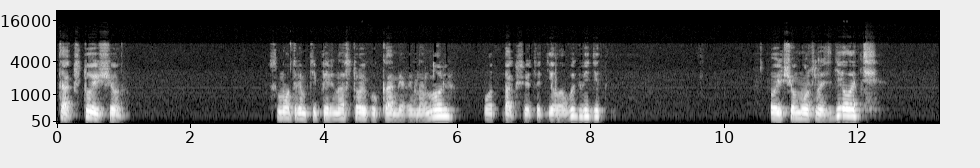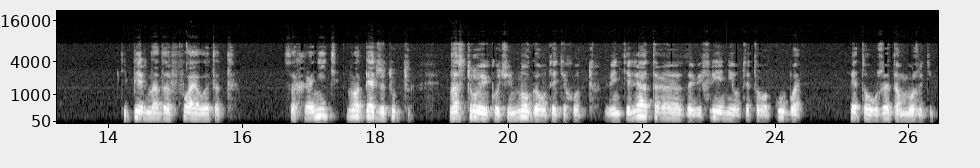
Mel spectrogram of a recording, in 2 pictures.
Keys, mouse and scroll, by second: 1.1 click, 5.4 KP_0, 7.5 KP_0, 15.1 click.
